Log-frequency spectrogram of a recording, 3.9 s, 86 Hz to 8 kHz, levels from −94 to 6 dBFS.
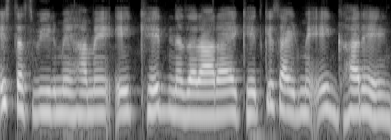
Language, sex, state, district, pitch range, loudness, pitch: Hindi, female, Bihar, Vaishali, 200-220 Hz, -16 LUFS, 210 Hz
